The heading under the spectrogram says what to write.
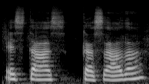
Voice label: Are you married female Esta casada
